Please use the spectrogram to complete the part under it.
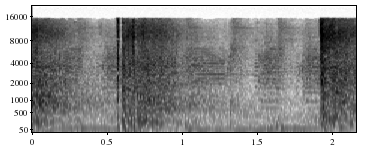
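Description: Gunfire on a bird hunt in a field with a dog: two sharp, loud shots ring out alone, roughly a second and a half apart, the second slightly stronger, each fading into a steady background hiss.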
